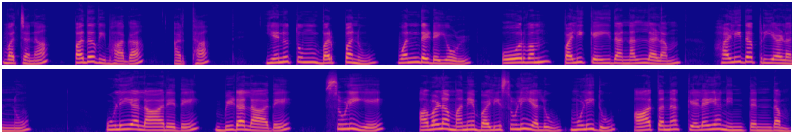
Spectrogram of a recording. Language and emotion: Kannada, neutral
